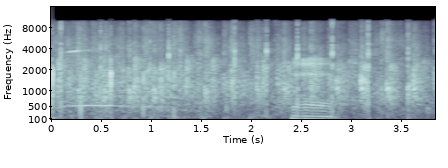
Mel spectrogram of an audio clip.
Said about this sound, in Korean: 여러분 뜨거운 박수 부탁드리겠습니다.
